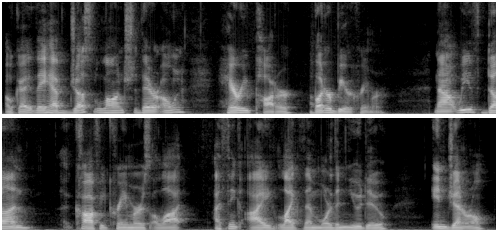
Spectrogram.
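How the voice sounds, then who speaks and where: Male podcast host, average pitch, loose conversational news chat, wry and rambling. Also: measured pace, fairly bright tone.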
